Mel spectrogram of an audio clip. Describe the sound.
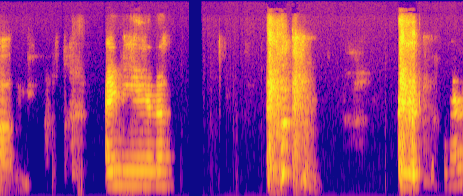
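Wet, phlegmy coughs and throat clearing from a person come in a few short, harsh bursts separated by silence, one drawn out and more voiced than the others.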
